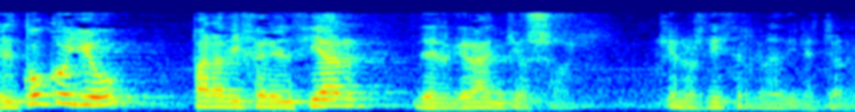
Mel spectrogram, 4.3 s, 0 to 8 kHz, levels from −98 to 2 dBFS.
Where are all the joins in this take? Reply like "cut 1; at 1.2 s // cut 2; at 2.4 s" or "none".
none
